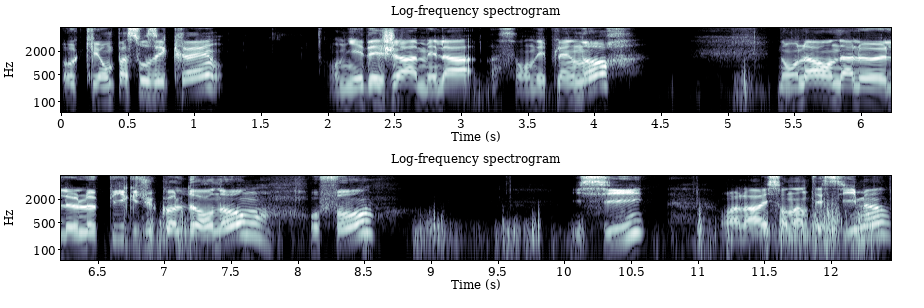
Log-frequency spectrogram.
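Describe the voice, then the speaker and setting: A loud man's voice, fairly high in pitch, with very wide pitch swings, a very slow pace and long, frequent pauses, in a dry, close recording with no echo. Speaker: hiker filming a summit panorama. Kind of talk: casual on-the-spot narration. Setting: outdoors on a mountain summit. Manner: halting, many fillers.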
